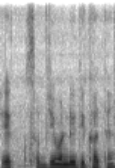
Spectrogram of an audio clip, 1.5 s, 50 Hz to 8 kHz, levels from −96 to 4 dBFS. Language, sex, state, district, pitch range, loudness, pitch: Surgujia, male, Chhattisgarh, Sarguja, 120-125 Hz, -15 LUFS, 120 Hz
